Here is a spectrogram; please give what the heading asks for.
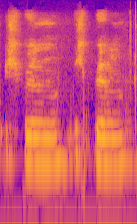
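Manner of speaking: whispered words. Real, not acted. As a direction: breathe it out, no voice. Whispered teasing.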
